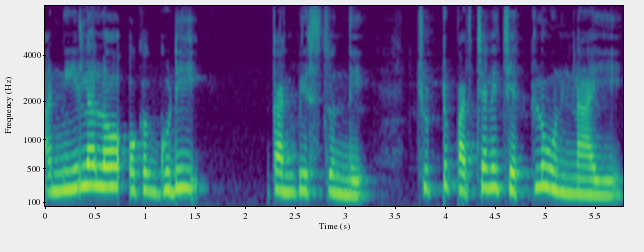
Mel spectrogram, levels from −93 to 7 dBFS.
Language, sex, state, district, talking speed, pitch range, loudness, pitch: Telugu, female, Telangana, Mahabubabad, 75 wpm, 205-250 Hz, -16 LUFS, 225 Hz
